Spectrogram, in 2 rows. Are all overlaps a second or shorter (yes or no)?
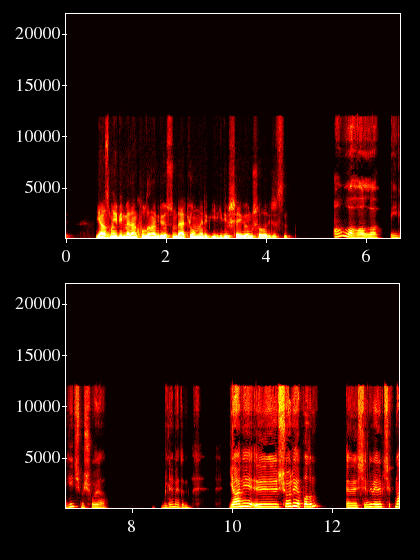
yes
